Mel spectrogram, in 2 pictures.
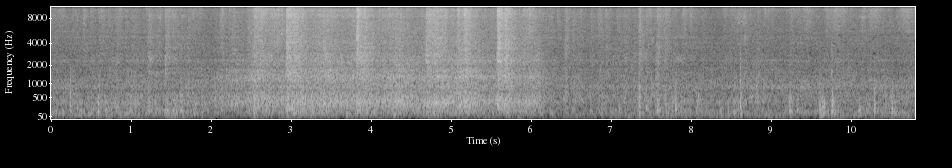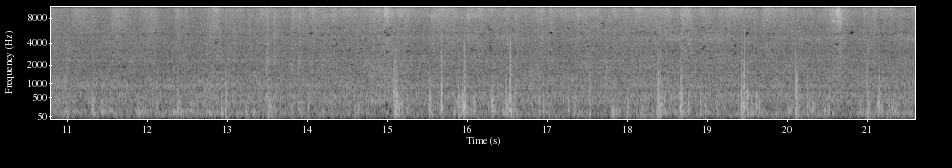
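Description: Passenger train running at speed, heard from inside a coach by an open window: a steady rumble of wheels on rail with irregular clacks over the rail joints. From about two to six seconds in, a louder rushing noise swells and then drops away.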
